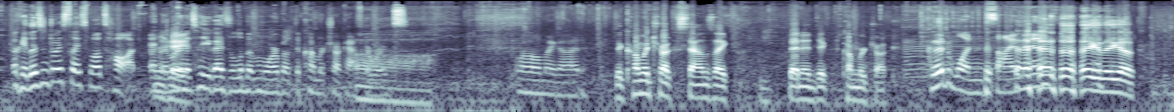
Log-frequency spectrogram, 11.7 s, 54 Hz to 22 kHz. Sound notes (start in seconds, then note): 3.6 groans; 8.9 sarcastically; 9.8 laughs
